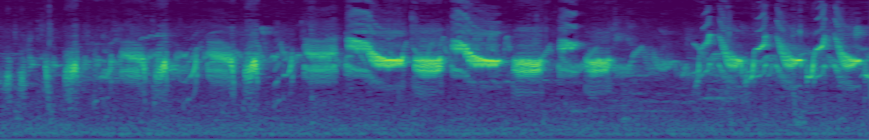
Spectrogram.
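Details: A Chinese hwamei sings a varied, many-voiced song for training other hwameis: rich warbling whistles rising and falling in quick succession, with sharp chirps mixed between the phrases.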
